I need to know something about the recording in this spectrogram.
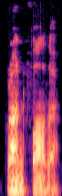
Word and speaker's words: grandfather: they go right here D is silent again father grandfather Yeah grandmother we can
